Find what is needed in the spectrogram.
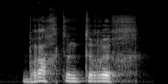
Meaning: inflection of terugbrengen: 1. plural past indicative 2. plural past subjunctive
- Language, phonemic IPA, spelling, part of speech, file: Dutch, /ˈbrɑxtə(n) t(ə)ˈrʏx/, brachten terug, verb, Nl-brachten terug.ogg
